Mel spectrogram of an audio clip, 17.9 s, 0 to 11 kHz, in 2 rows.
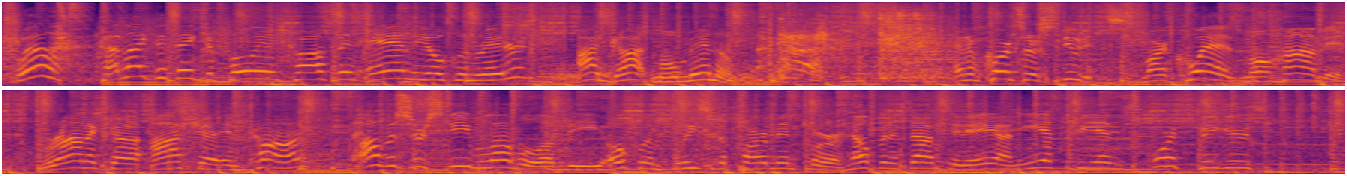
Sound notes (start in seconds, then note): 5.0 grunting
